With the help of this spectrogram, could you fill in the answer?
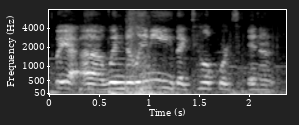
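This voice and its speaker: A woman streaming a game with casual, animated, playful commentary among friends. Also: medium pitch, quick pace. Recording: faint background noise.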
